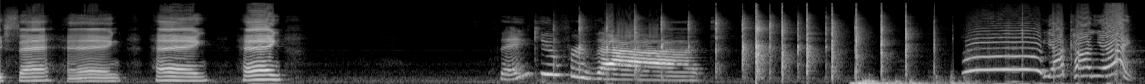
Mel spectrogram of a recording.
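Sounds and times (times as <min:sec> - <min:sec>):
speech: 0:00.0 - 0:03.0, 0:05.0 - 0:07.2, 0:10.5 - 0:11.4
audience clapping on a live unplugged acoustic recording: 0:05.5 - 0:10.9
deep low-pitched thump: 0:08.5 - 0:10.1.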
